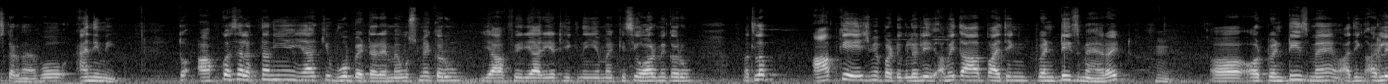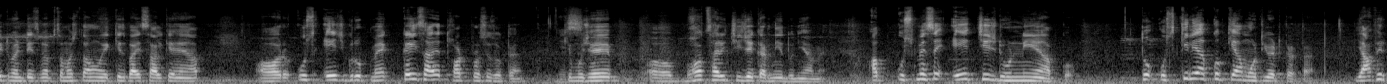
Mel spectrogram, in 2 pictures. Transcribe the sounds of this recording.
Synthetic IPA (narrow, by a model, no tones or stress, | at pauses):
skɐɾnaɦɛʋoɛːnɪmi | t̪oaːp̚koɛːsalɐɡ̚t̪anɐɦĩɦɛ̃jaːɾkiʋobɛːʈəɾɦɛmɛ̃ʊsmẽkɐɾũjafɪɾjaːɾjeʈʰiːknɐɦĩɦɛ̃mɛ̃kɪsiɔːɾmẽkɐɾũ | mɐt̪ləb̚ | aːpkeeːd͡ʒmẽpɐɾʈɪkʊləɾliʔɐ̰mɪt̪aːpaːɪt̪ʰɪ̃ŋkʈwɛ̃ɳʈiːzmẽɦɛ̃ɾaɪʈ | ɔːɾʈwɛ̃ɳʈiːzmẽa̰ɪt̪ʰɪ̃ŋkɐɾliʈwɛ̃ɳʈiːzmɛ̃ɐbsɐməd͡ʒʱt̪aɦũekːiːsbaːisːaːlkeɦɛ̃aːp̚ | ɔːɾʊseːd͡ʒɡɾuːpmẽkɐisaːɾet̪ʰɔːʈ̚pɾɔːsɪsɦoːt̪eɦɛ̃ː | kimʊd͡ʒʱe | bɔːt̪saːɾit͡ʃiːzẽkɐɾniɦɛ̃d̪ʊnijamḛ̃ː | ɐbʊsmẽseeːk̚t͡ʃiːzɖʱuːɳɖniɦɛ̃aːp̚ko̰ː | t̪oʔʊskelieaːp̚kokjaːmoːʈiʋeːʈkɐɾt̪a̰ɦɛ̰ | jafɪɾ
